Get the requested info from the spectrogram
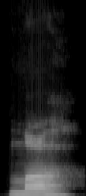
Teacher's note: جب ہا بنے گا تو پھر اس کے اوپر صفت ہمس آ جائے گی، سانس جاری ہوگا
